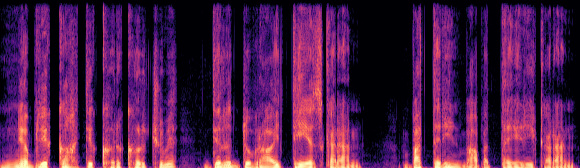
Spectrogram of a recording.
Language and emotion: Kashmiri, fearful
